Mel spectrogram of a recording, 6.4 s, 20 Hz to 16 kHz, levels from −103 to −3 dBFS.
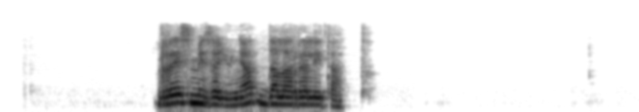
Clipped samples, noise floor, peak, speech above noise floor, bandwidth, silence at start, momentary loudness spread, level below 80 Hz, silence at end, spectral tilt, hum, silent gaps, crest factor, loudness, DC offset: under 0.1%; under -90 dBFS; -2 dBFS; over 76 dB; 7.6 kHz; 1.6 s; 16 LU; -62 dBFS; 3 s; -6.5 dB/octave; none; none; 18 dB; -14 LUFS; under 0.1%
